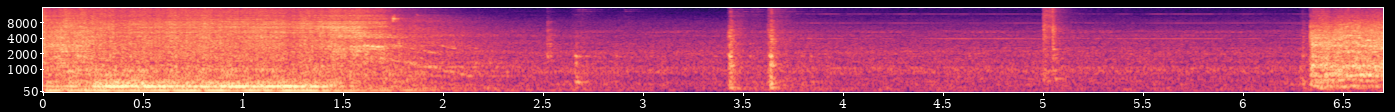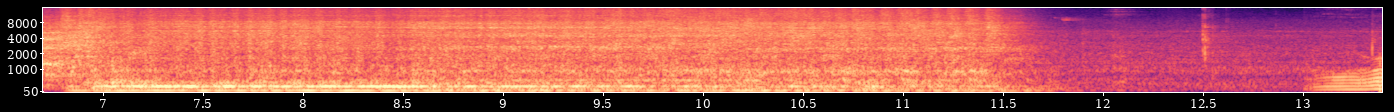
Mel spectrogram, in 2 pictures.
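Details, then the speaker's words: 1973 Impala 406 small-block Chevy V8, first start after collapsed lifter and guide plate repair; long crank before catching, a rough rev, second crank also struggles, raw fuel smell. Hard start, ignition timing suspected off. "There we go, got a little something, but sound like my time is off a little bit because that gas coming out the, that gas smell coming out the tailpipe is smell pretty raw."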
